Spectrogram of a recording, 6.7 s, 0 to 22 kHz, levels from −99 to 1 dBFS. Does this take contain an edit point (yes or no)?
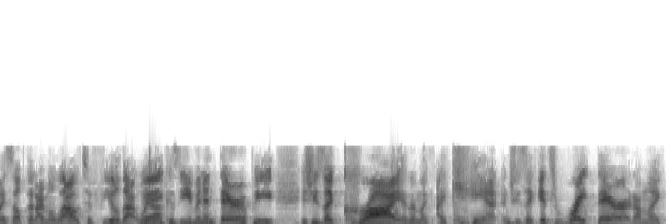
no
